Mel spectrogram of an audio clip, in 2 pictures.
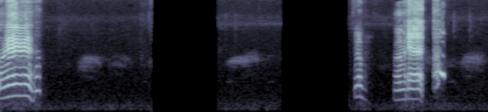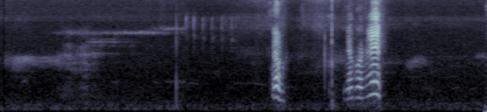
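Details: A pet talking crow in Palghar gives harsh, nasal, speech-like bursts in Marathi, one or two at a time, several seconds apart, answering a person's quiet questions in May, mango season before the rains.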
